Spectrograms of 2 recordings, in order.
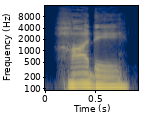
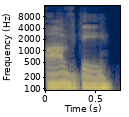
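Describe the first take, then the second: First: The name is said without the V sound. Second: The name is said without the H sound. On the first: "Maybe it's the V" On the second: "Could be the H"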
